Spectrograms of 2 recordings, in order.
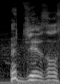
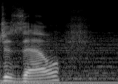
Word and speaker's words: Giselle: Jizzle smokes a pack a day. Also, the story there is that I know her name is pronounced Giselle, but just Akira gets the name wrong.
